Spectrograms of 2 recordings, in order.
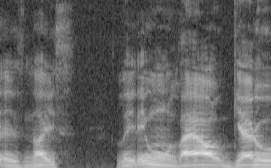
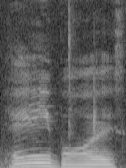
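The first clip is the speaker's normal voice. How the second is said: quieter put-on soft, gentle voice; 2 semitones higher, 6 dB quieter than usual. Describing how Marilyn Monroe talked: soft-spoken Marilyn Monroe imitation. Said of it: "she speak nice".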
